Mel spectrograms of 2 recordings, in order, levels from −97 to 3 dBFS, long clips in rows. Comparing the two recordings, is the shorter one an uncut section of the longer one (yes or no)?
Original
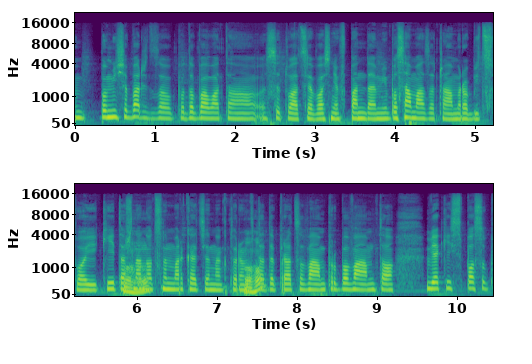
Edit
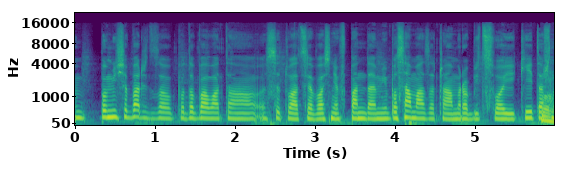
yes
